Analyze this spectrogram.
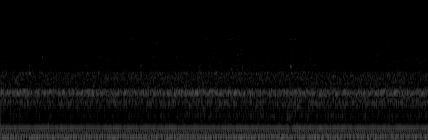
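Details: Steady electrical hum with several fixed tones over a low rumble. No eagle or other animal sound is heard.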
